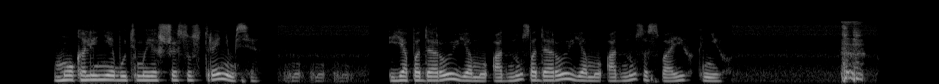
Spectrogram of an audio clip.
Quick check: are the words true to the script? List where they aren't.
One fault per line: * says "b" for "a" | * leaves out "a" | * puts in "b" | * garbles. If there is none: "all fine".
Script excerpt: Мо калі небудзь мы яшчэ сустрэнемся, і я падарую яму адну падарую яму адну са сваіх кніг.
all fine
